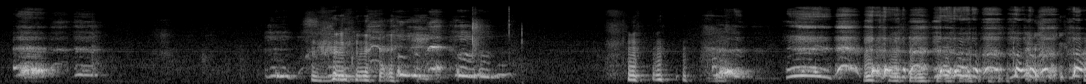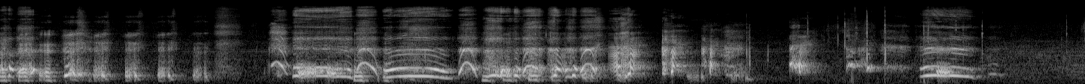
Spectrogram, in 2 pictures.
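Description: A toddler babbles and squeals loudly, close by.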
